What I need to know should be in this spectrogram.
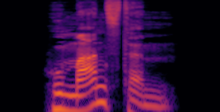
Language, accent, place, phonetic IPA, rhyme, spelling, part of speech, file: German, Germany, Berlin, [huˈmaːnstəm], -aːnstəm, humanstem, adjective, De-humanstem.ogg
- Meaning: strong dative masculine/neuter singular superlative degree of human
